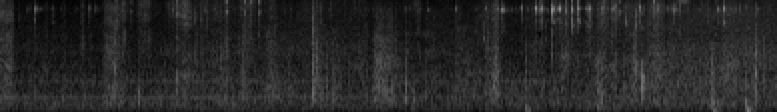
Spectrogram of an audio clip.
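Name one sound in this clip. A dog sniffs and snuffles close by.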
